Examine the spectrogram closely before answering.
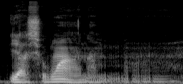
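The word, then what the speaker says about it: Jeshurun: Uh it's Jeson, but the Hebrew is pronounced Yashuan.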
